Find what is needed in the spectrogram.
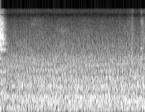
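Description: Steady, even background noise with no distinct event: workshop room tone.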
